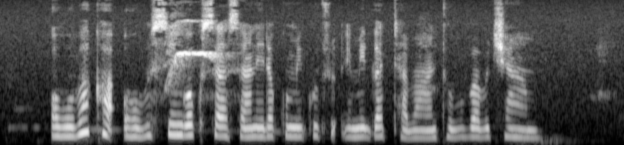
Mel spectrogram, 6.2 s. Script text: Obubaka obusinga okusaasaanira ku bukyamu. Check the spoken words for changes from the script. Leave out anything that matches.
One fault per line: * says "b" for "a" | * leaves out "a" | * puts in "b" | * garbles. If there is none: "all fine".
* puts in "mikutu emigattabantu buba"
